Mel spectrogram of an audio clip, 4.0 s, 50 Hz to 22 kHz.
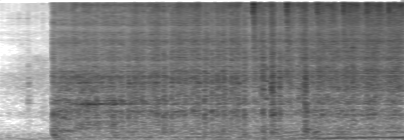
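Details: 1948 Chevy off the road 55 years, wiring checked, fuel poured down the carburetor: brief crank then catches and settles into a rough but steady run on its own; normal start and run.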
